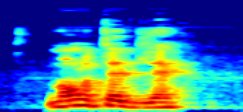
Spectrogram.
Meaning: 1. let-down (the neurohormonal release of milk in dairy cows or in breastfeeding human mothers) 2. tantrum, outburst (compare soupe au lait)
- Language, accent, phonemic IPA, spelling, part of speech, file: French, Canada, /mɔ̃.te d(ə) lɛ/, montée de lait, noun, LL-Q150 (fra)-montée de lait.wav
